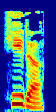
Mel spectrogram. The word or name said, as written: hita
